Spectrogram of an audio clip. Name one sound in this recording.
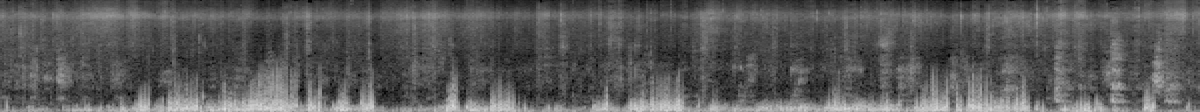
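Footsteps crunch on a dirt road.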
